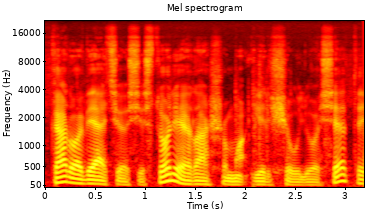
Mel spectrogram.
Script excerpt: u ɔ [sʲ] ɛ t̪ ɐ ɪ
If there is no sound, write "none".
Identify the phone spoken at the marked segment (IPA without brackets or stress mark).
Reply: sʲ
